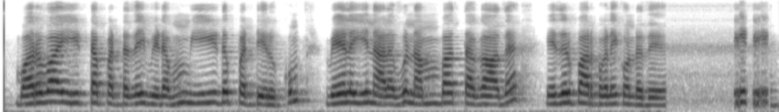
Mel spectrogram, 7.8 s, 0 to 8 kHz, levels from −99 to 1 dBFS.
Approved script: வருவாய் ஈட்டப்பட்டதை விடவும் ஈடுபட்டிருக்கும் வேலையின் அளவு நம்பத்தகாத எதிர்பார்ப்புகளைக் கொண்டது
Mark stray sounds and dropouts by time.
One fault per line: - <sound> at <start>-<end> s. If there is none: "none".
- laugh at 7.3-7.7 s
